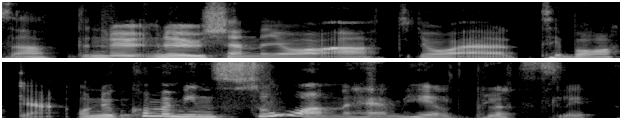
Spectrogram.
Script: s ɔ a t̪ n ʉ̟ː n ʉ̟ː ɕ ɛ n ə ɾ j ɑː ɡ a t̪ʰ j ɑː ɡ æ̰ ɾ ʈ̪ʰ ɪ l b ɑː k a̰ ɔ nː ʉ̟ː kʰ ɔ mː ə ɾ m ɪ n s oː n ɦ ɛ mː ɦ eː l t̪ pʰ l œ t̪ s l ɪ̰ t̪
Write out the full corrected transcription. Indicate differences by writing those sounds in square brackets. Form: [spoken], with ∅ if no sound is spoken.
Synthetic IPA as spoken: s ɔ a t̪ n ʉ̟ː n ʉ̟ː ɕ ɛ [nː] ə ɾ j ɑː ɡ a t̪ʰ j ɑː ɡ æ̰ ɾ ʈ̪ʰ ɪ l b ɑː k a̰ ɔ [n] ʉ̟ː kʰ ɔ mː ə ɾ m ɪ n s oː n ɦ ɛ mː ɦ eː l t̪ pʰ l œ t̪ s l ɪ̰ t̪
